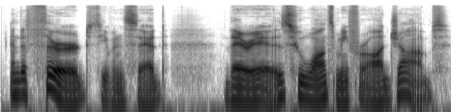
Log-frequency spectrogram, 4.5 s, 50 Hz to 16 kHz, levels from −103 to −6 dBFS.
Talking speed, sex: 175 wpm, male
